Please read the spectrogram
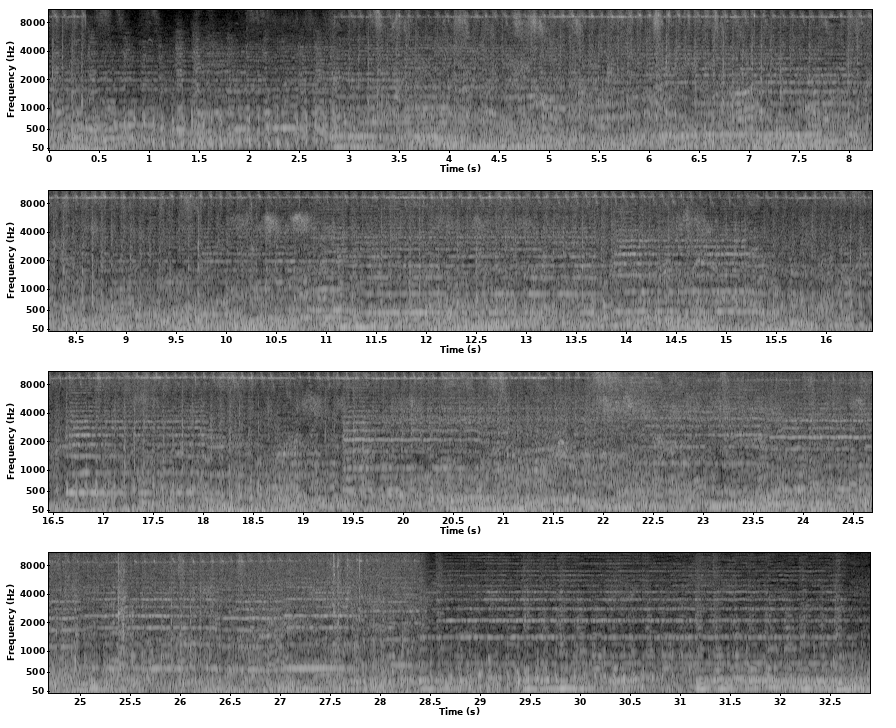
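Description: Background music score of sustained notes that shift in steps every second or so, over a steady rushing wash of sea-wave sound effects.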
